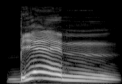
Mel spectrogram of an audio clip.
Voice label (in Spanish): "bieen", interjeciones; Squeak en el Aula; Interjecciones 1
